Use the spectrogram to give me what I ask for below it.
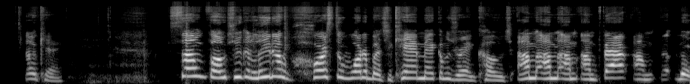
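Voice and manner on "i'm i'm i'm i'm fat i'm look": stuttering, much slower. Speaker addresses the crowd, surprised the event is free; stuttering. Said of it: "I'm stuttering now".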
